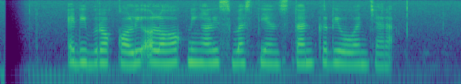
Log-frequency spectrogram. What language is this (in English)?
Sundanese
